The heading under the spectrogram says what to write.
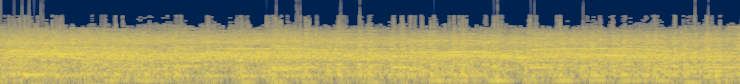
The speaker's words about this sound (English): Listen to that crowd. They're cheering in the streets as Fred Allen leads his weekly parade to the old town hall.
